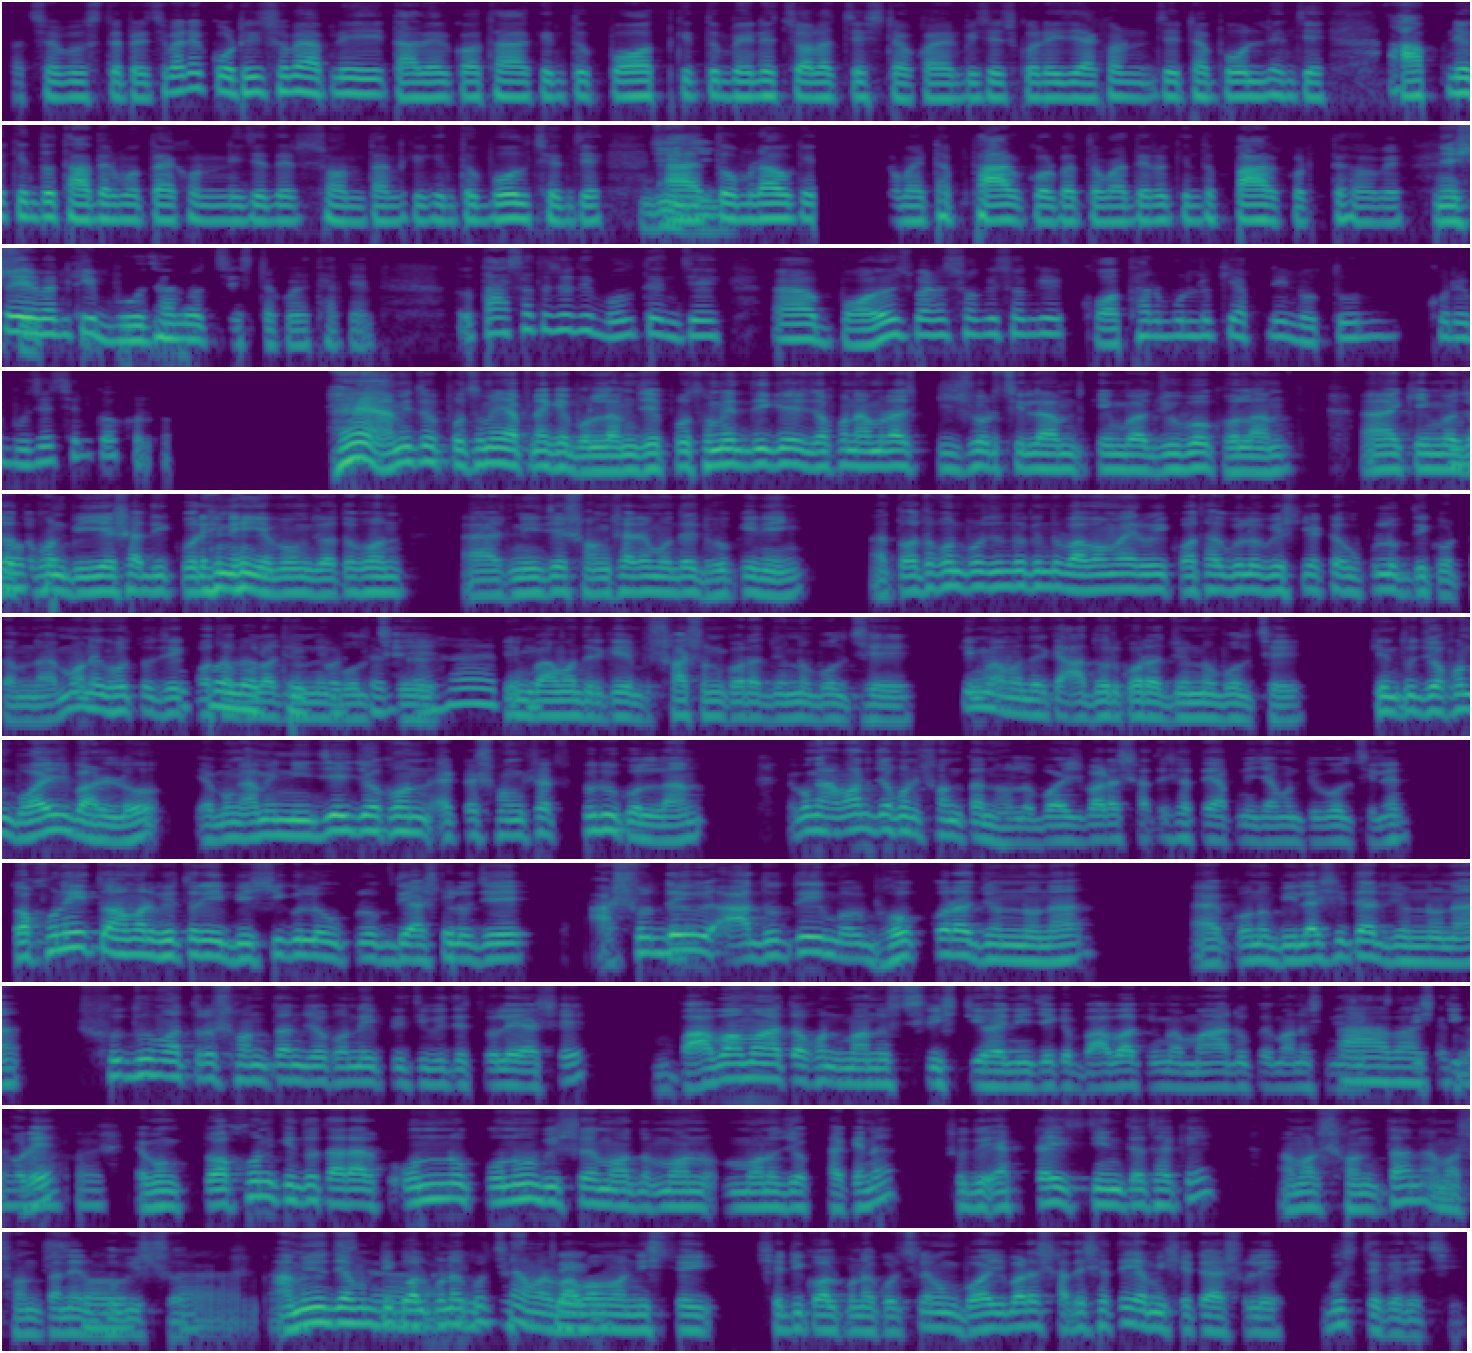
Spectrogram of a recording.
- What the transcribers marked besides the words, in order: horn; laughing while speaking: "করি নাই এবং যতক্ষণ"; tapping; "আসলে" said as "আসলদে"
- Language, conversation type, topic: Bengali, podcast, কোন মা-বাবার কথা এখন আপনাকে বেশি ছুঁয়ে যায়?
